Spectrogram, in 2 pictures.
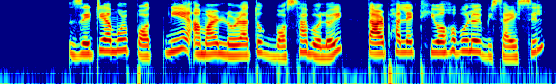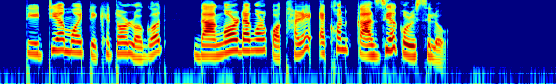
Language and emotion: Assamese, angry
